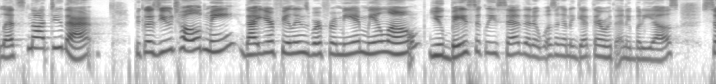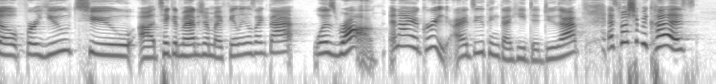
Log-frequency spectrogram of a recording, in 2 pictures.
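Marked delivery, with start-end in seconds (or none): none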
